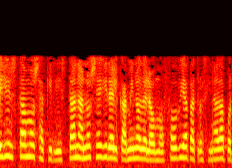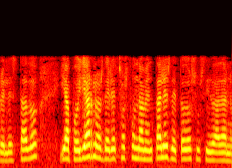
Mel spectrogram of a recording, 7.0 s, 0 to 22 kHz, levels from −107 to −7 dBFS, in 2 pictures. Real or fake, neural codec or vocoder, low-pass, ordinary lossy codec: real; none; 5.4 kHz; none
